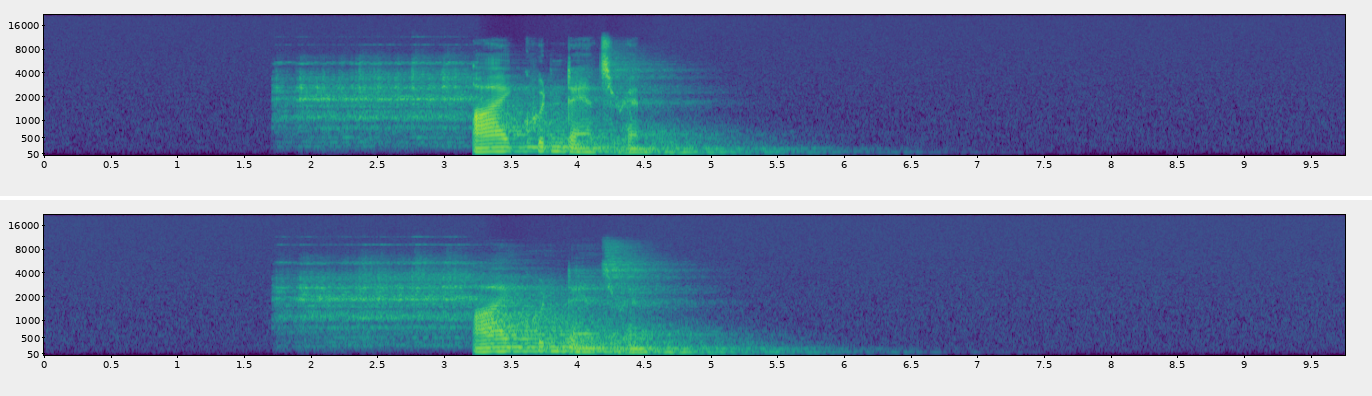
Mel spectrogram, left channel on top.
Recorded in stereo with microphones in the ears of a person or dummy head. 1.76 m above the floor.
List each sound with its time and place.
1.7 s a dropped coin: 25° left (ahead or behind), 6 m
3.2 s a man speaking: 50° left (ahead or behind), 0.8 m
